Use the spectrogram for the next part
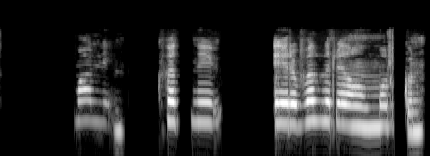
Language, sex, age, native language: Icelandic, male, 11, Icelandic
